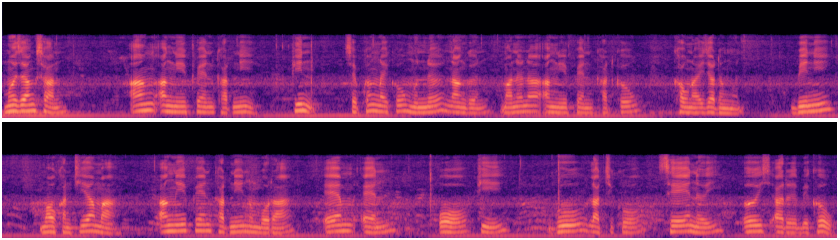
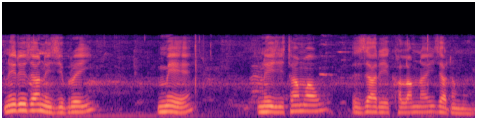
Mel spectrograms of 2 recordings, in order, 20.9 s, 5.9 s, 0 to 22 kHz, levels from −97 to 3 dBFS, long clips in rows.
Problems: constant background noise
